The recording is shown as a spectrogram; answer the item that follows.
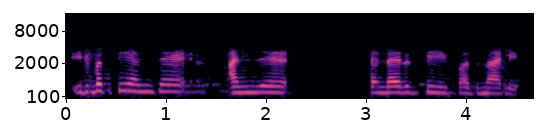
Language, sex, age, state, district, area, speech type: Malayalam, female, 30-45, Kerala, Thiruvananthapuram, urban, conversation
